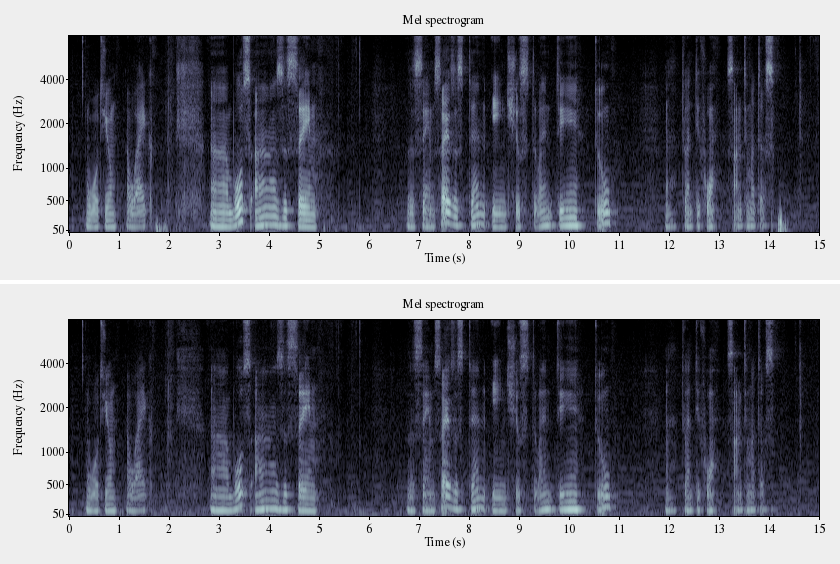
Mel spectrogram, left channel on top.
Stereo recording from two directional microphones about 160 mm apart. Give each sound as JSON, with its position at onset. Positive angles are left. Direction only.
{"t": 0.2, "sound": "speech", "side_deg": 15}
{"t": 2.1, "sound": "speech", "side_deg": 40}
{"t": 6.8, "sound": "speech", "side_deg": 15}
{"t": 11.9, "sound": "speech", "side_deg": 10}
